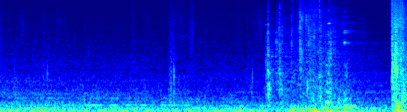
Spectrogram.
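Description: Heavy wooden doors creak open.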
